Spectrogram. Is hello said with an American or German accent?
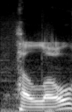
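American. Hello is said with a clearly enunciated American accent. The speaker does not speak German.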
